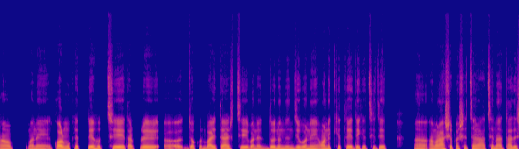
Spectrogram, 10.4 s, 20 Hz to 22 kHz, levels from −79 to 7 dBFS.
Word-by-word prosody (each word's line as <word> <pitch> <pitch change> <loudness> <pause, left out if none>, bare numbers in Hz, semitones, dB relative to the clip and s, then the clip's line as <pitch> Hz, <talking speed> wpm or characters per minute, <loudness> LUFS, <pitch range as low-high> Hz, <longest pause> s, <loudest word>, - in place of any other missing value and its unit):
আ - - 0 0.6
মানে 155 -1 -2 0.4
কর্মক্ষেত্রে 155 +2 +3
হচ্ছে 155 +1 -3 0.3
তারপরে 140 -4 0 0.4
আ - - -3 0.5
যখন 140 +4 -2
বাড়িতে 130 0 +2
আসছি 135 0 -4 0.2
মানে 135 - 0 0.2
দৈনন্দিন 150 +2 +1
জীবনে 145 -2 +1 0.2
অনেক 150 +3 0
ক্ষেত্রে 155 -1 -1
দেখেছি 145 +1 -3
যে 145 - +3 0.7
আ - - -2 0.3
আমার 150 +1 +2
আশেপাশে 165 +4 0
যারা 175 -2 +2
আছে 165 - -6
না 155 - +2 0.2
তাদের 135 +3 +1
150 Hz, 135 wpm, -23 LUFS, 140-155 Hz, 0.7 s, কর্মক্ষেত্রে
